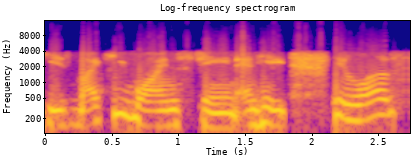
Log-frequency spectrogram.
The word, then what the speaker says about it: Mikey: pronounced even though it's spelled like mickey he pronounces it mikey he's mikey weinstein and he he loves to go into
